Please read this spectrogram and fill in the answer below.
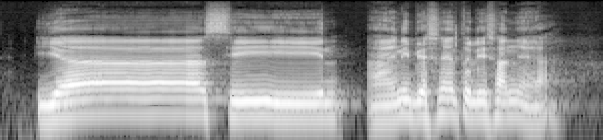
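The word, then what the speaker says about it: يس: Huruf 1 Yasin. Nah, ini biasanya tulisannya ya. Afwan. Ditulisnya biasanya dalam Al-Qur'an ya. Gitu. Dalam Al-Qur'an dibacanya ya sin.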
